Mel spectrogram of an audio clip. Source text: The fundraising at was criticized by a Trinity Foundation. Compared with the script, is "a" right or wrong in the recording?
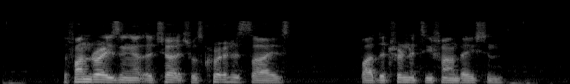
wrong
